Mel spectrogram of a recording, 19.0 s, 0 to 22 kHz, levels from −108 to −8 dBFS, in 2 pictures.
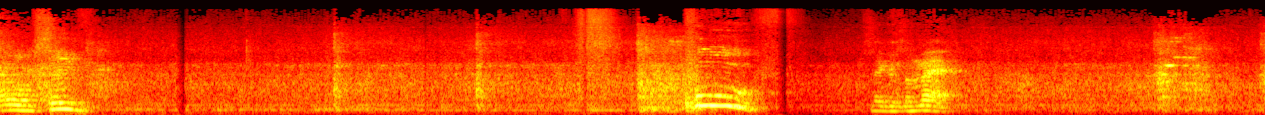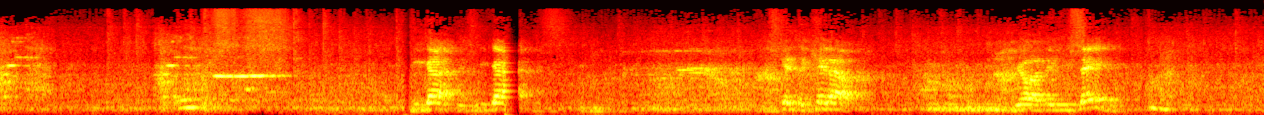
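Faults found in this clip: Burst of packet loss at 1.33–1.41 s, 5.84–5.92 s and 13.28–13.40 s: consecutive packets lost or late at the jitter buffer, about 60, 60 and 100 ms gone. The decoder extends the last sound and fades it (roughly 55, 61 and 103 ms of fill, no silent gap), then playback jumps ahead.

Short concealed packet loss at 3.19–3.22 s, 4.38–4.42 s and 12.52–12.58 s: 20, 20 and 40 ms missed decoder deadline. Concealment continues the preceding sound for 12 to 39 ms and crossfades back, giving a brief smear or wobble.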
